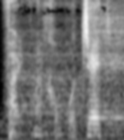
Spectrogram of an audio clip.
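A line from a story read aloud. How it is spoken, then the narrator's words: Muttering. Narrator (Vietnamese): đạo sĩ lẩm bẩm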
